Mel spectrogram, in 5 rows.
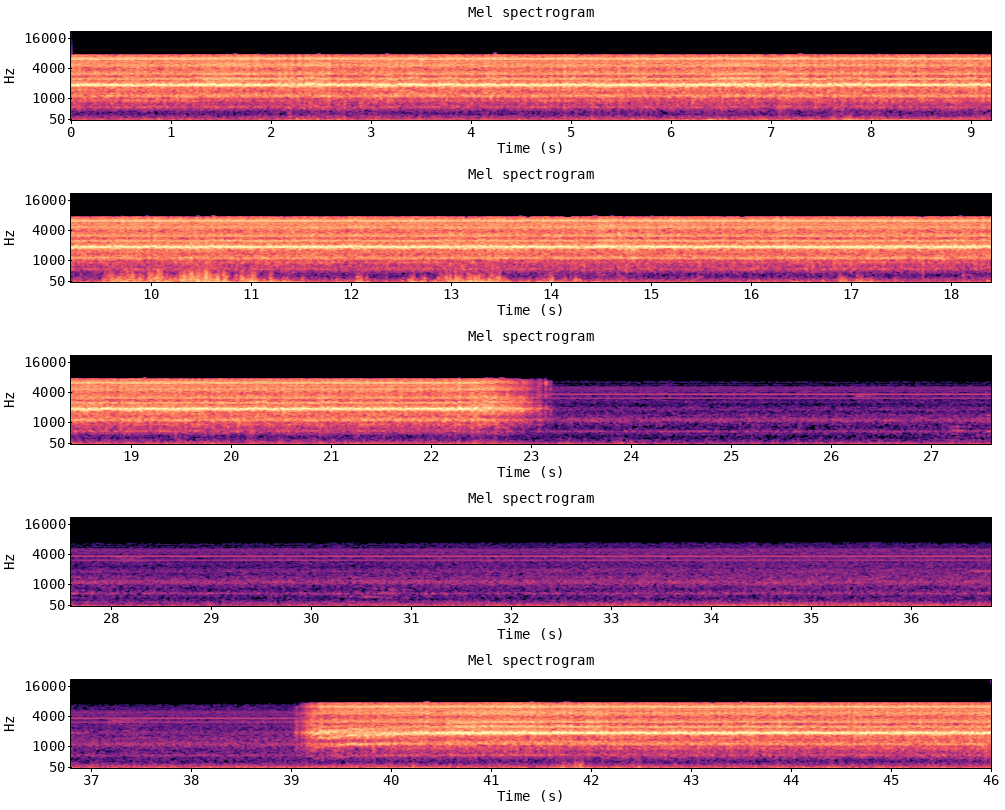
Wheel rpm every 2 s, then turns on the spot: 160, 160, 160, 160, 160, 160, 160, 160, 160, 160, 160, 70, 0, 0, 0, 0, 0, 0, 0, 40, 160, 160, 160.
none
